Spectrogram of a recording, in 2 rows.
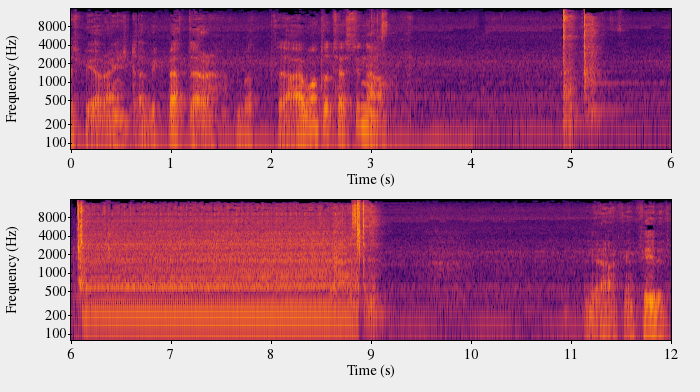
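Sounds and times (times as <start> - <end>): motor buzzing hum: 3.5 - 9.4.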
